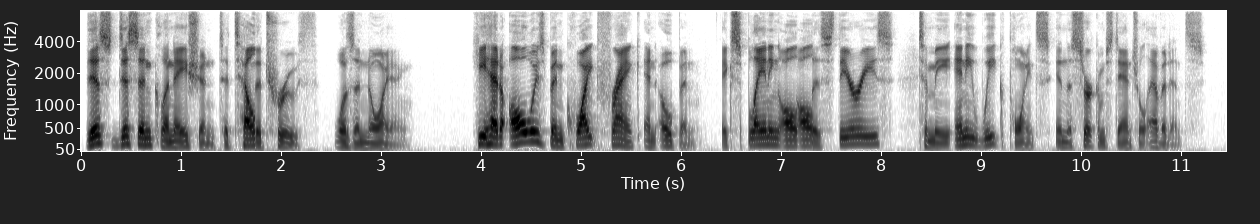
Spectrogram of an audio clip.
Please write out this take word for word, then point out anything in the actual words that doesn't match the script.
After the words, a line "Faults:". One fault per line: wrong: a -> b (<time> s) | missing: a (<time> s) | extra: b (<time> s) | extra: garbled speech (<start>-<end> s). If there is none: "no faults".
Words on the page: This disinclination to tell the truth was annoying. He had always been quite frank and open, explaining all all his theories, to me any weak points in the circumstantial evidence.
This disinclination to tell the truth was annoying. He had always been quite frank and open, explaining all all his theories, to me any weak points in the circumstantial evidence.
Faults:
no faults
